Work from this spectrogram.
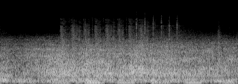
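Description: Rapid gunfire from a 1982 Falklands landing force chases attacking Skyhawk jets, a loud, dense rumble of shots and blasts that holds steady across the whole stretch.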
